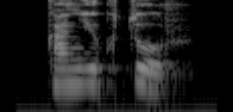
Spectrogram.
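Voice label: "konyunktur", Azerbaijani; Orfoqrafiya Lüğəti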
